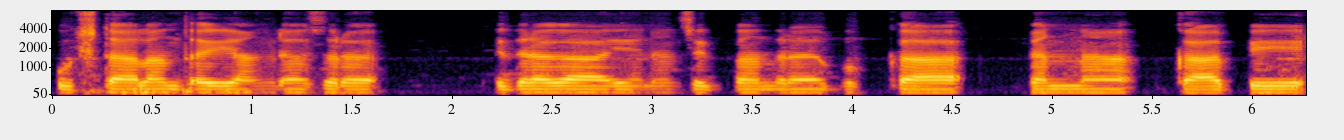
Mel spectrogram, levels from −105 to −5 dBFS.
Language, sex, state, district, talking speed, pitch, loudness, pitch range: Kannada, male, Karnataka, Raichur, 50 wpm, 115 Hz, -18 LUFS, 110-115 Hz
